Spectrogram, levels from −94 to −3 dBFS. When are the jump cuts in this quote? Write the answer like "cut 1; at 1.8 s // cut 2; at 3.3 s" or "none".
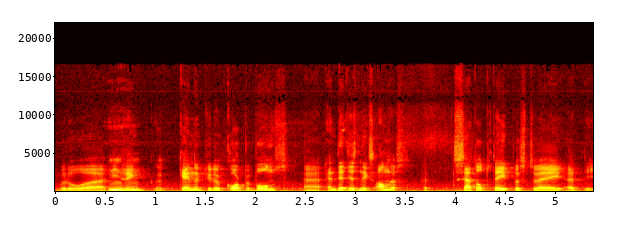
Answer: cut 1; at 4.4 s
